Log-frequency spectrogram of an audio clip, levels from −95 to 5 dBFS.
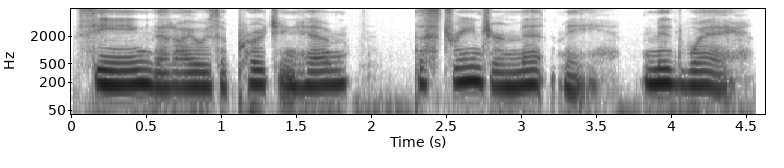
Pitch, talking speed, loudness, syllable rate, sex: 175 Hz, 145 wpm, -18 LUFS, 4.0 syllables/s, female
